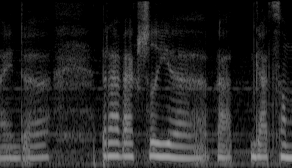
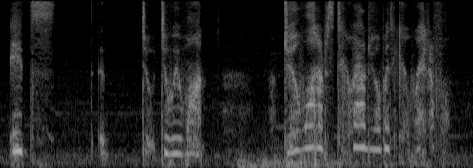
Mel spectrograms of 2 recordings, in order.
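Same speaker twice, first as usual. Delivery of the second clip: hushed, theatrical stage whisper; 8 semitones higher than usual. A character closes the door, turns around and asks the gang: stage whisper. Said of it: "stage whispers to the gang".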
